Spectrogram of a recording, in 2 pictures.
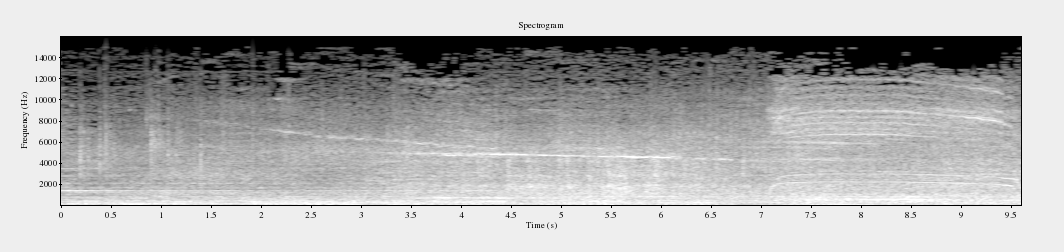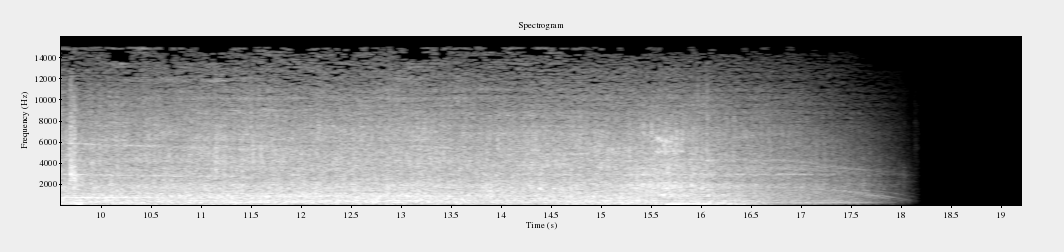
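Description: Film sound effect of the flying DeLorean time machine descending and hovering: a steady rushing hiss of its hover jets with whines that fall in pitch, over the fading tail of the orchestral score. It fades out over the last two seconds.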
